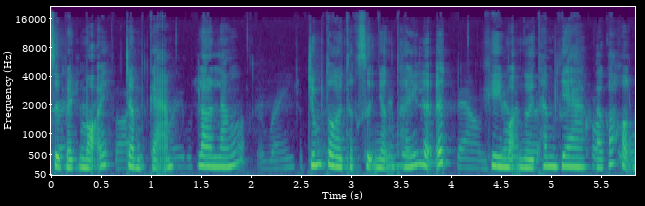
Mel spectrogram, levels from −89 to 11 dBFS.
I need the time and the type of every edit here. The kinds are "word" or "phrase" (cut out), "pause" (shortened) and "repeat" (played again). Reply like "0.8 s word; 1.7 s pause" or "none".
none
